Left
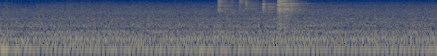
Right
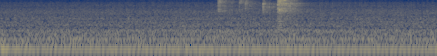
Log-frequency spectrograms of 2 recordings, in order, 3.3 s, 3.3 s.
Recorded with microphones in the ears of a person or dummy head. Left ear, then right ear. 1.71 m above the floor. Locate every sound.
1.6 s a dropped coin: centre (ahead or behind), 3 m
